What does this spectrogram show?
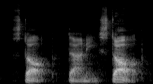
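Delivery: low, urgent father's shout; shouted warning. A narrator's reading. Father halts son just before the pit, shouted warning. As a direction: warn low, loud on the last word. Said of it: "he shouted".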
